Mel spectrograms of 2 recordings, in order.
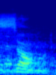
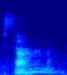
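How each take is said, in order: First: It is said in a British way. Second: It is said in a French or Latin way.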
